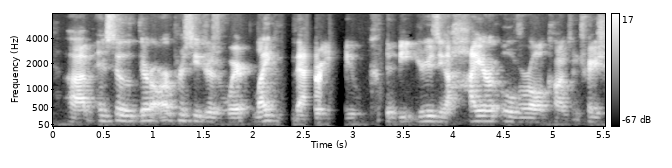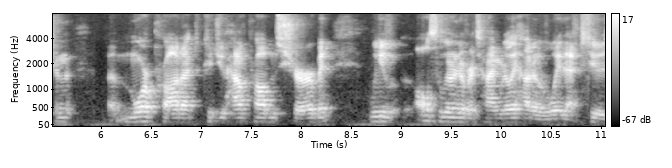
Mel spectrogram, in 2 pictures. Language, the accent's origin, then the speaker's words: English; Tustin, California, United States; also born or lived in East Coast; I grew up in Southern California. I grew up in Tustin, inland, just about 15, 20 miles from here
